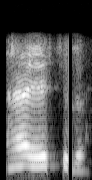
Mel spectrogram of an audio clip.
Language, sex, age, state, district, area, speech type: Bengali, male, 45-60, West Bengal, Dakshin Dinajpur, rural, conversation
